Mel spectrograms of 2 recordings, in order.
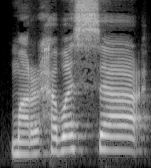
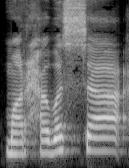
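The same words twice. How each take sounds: The two takes are said the same way.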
